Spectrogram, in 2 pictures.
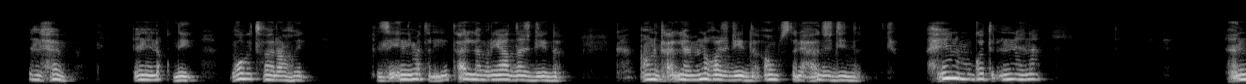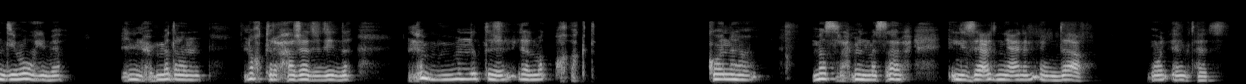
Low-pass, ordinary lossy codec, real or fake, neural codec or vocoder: none; none; real; none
